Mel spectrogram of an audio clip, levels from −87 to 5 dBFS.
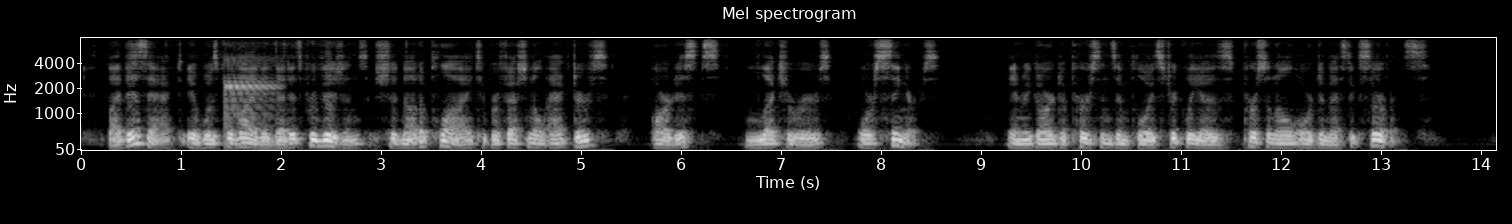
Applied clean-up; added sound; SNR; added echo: none; Keyboard (musical); 10 dB; reverberation time 0.2 s.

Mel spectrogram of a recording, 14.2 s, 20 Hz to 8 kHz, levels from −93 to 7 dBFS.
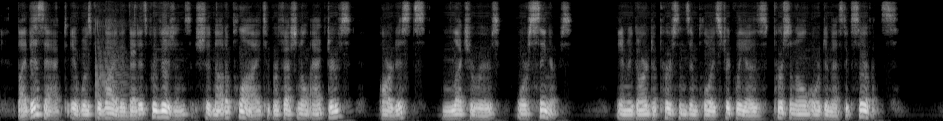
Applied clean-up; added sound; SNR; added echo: neural separator model SepFormer DNS4.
